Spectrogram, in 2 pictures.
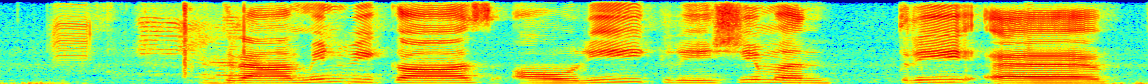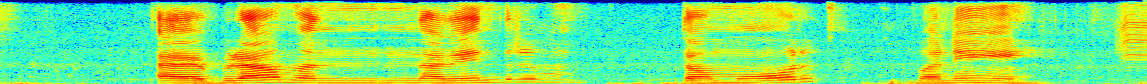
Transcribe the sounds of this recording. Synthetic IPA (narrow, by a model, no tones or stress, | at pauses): ɡɾaːminʋikaːsɔːɾikɾiʃimɐn | t̪ɾi | eːbɾaːmənɐɾẽːnd̪ɾət̪ɐmoːɾ | bɐneː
